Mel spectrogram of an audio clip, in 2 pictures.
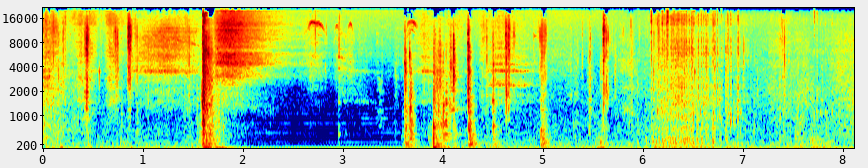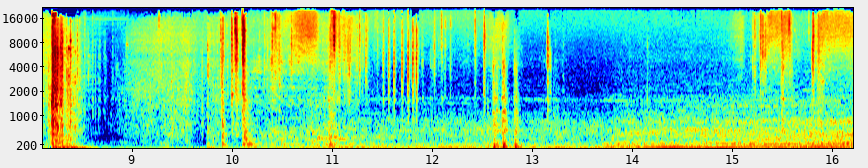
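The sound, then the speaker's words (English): Car driving: a low, steady rumble from inside the vehicle, punctuated by a few sharp knocks and clicks, with the deep engine drone swelling louder toward the end. “He drove for over an hour without saying anything.”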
